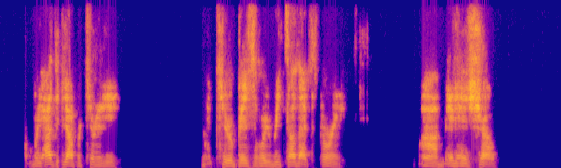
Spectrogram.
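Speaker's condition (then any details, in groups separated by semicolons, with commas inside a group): Muscular dystrophy; congenital, wheelchair user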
